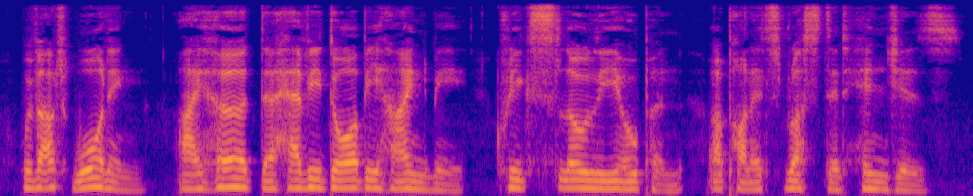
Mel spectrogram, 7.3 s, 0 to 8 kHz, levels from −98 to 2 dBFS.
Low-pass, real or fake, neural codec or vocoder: 7.2 kHz; real; none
